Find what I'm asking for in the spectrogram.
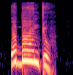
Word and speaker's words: Ubuntu: Ubuntu. – Ubuntu.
